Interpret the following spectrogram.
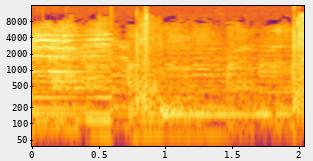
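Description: Festive music playing, with fireworks bursting over it: a crackling volley just under a second in and another bang near the end.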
